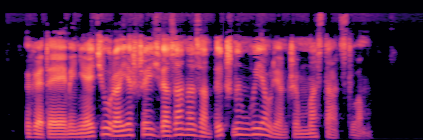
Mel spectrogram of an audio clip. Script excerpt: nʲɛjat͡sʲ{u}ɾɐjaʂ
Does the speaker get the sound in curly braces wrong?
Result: no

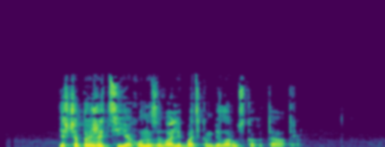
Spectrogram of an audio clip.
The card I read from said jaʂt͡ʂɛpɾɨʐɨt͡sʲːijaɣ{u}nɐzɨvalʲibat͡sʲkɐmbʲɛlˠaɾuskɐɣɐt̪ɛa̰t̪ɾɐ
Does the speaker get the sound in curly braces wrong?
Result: yes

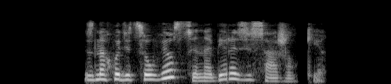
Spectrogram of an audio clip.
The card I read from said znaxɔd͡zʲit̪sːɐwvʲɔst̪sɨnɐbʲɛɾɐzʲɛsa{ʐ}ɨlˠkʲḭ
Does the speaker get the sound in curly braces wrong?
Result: no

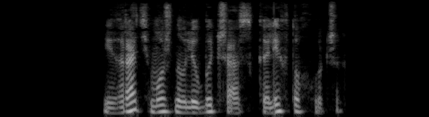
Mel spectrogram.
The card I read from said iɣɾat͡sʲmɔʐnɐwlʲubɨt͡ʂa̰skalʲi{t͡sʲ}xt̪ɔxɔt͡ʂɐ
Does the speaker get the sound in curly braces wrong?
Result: yes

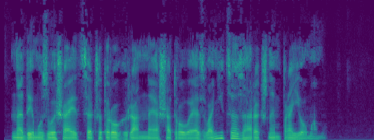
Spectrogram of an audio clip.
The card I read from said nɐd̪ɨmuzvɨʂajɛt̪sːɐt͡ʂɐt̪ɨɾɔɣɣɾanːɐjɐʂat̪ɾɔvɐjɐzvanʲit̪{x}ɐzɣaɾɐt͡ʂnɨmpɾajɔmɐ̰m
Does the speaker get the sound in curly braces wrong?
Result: yes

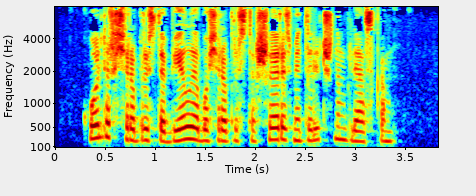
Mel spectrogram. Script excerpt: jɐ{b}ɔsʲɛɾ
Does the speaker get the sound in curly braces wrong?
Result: no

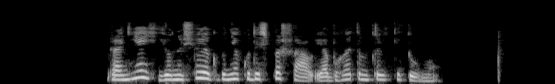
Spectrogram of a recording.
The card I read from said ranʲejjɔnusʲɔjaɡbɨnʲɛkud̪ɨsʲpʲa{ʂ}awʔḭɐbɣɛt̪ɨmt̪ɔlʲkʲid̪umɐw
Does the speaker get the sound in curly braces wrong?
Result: no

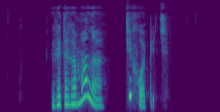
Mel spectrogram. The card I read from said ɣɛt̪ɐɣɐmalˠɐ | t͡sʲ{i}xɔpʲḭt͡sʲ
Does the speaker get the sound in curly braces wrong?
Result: no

